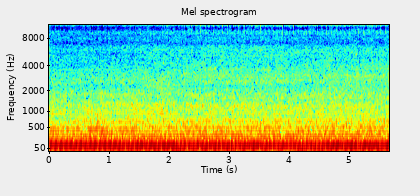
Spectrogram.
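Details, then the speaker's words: Can-Am Ryker at startup and idle: steady low engine throb with no plastic buzz or rattle, after cushions were placed between body panels; panel moves but no longer contacts other plastic. "You can see the panel moving, but it's not coming in contact with any other plastic. From where I located those cushions, seems to be doing pretty good on the vibration noise, so I'm happy with that."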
